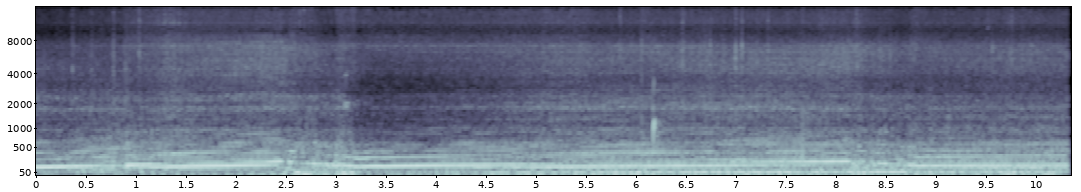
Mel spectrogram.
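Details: Nissan 300ZX Z32 with KA24DE engine during tuning, second and third gear wide-open-throttle pulls to redline, air-fuel error about 1%; pitch climbs smoothly with quick drops at upshifts; normal wide-open-throttle acceleration.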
